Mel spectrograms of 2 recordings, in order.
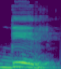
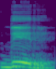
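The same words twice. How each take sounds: The two takes are said the same way.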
